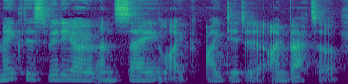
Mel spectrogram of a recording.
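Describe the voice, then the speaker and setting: A woman speaks at a moderate pace with a fairly low pitch and fairly even intonation. Room echo is audible. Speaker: booktuber. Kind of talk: personal testimony vlog. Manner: casual, filler-heavy speech.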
